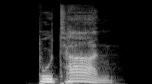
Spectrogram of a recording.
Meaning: butane (the organic compound)
- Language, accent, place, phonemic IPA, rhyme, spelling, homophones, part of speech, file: German, Germany, Berlin, /buˈtaːn/, -aːn, Butan, Bhutan, noun, De-Butan.ogg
